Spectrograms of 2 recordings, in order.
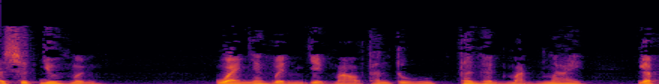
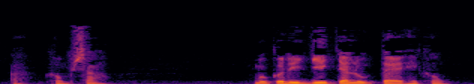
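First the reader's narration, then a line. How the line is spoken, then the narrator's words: Dazed sigh. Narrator (Vietnamese): Dương Quá như tỉnh mộng, thở dài nói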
